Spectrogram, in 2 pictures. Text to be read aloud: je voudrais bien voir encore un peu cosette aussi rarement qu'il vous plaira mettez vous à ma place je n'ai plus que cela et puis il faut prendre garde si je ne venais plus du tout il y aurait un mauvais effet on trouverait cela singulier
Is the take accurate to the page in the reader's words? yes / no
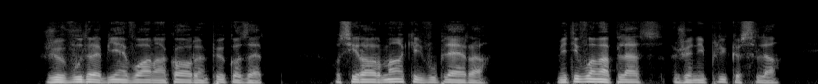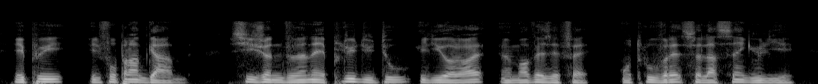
yes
